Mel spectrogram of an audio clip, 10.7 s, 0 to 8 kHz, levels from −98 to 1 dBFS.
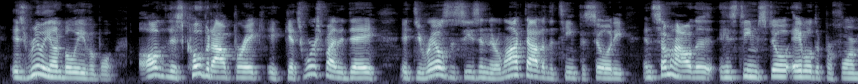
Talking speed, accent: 185 wpm, American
